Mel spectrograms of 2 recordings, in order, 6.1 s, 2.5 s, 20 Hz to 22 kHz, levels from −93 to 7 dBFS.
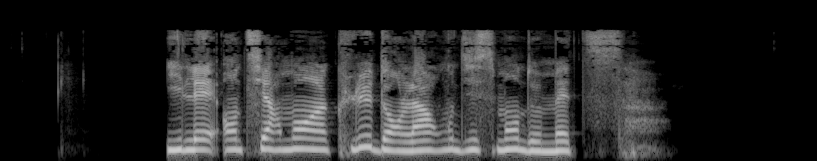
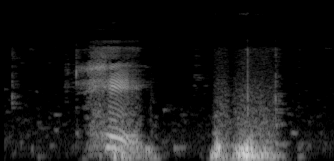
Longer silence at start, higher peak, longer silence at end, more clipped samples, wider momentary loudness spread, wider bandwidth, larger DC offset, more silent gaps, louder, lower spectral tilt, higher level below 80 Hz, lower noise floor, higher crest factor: first, 1.25 s vs 0.65 s; about the same, -6 dBFS vs -6 dBFS; first, 1.25 s vs 0.4 s; neither; second, 13 LU vs 23 LU; first, 11.5 kHz vs 7.8 kHz; neither; neither; first, -21 LUFS vs -27 LUFS; second, -4 dB/octave vs -8 dB/octave; second, -72 dBFS vs -42 dBFS; first, under -90 dBFS vs -64 dBFS; second, 18 dB vs 24 dB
